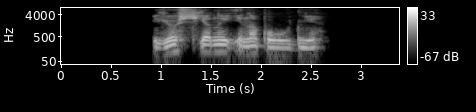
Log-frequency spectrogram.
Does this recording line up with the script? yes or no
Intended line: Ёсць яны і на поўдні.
yes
